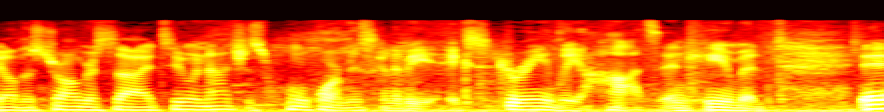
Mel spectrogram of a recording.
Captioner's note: winds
